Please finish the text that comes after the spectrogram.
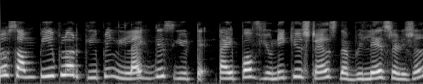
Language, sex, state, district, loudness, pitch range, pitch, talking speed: English, female, Maharashtra, Gondia, -15 LUFS, 275-360 Hz, 310 Hz, 210 wpm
